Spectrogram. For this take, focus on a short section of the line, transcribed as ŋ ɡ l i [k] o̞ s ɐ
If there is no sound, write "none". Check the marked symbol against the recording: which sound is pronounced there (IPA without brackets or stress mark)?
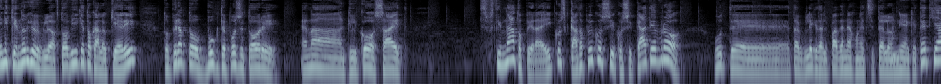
k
